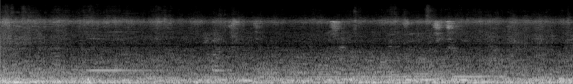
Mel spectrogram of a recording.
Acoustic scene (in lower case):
bus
